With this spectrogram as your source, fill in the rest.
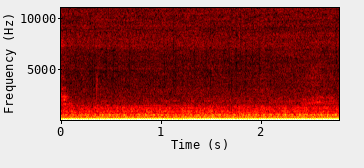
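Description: A Mazda RX-7 rotary engine idles just after a cold start, a steady low rumble with a pulsing, uneven beat that stays constant and close throughout, with no talking.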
